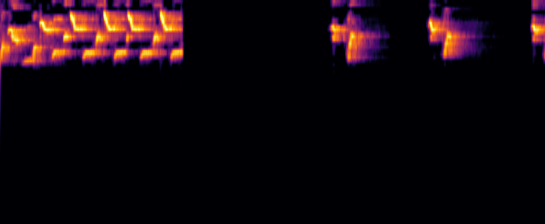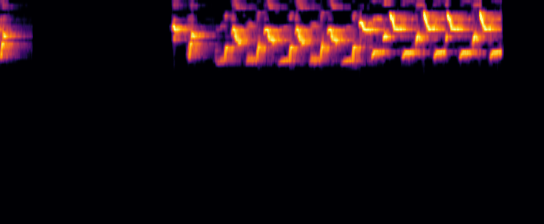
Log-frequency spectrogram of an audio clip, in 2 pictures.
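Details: Eurasian goldfinch song used for tutoring young goldfinches and hybrids: rapid, liquid twittering phrases of high tinkling notes, broken by short pauses and a few isolated chirps, with no other sounds.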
